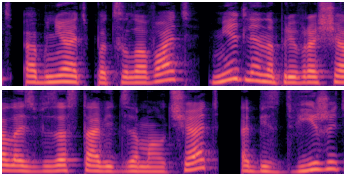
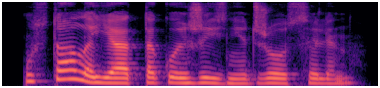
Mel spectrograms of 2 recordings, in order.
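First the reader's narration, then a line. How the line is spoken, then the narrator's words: Weary sigh. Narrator (Russian): вздохнула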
